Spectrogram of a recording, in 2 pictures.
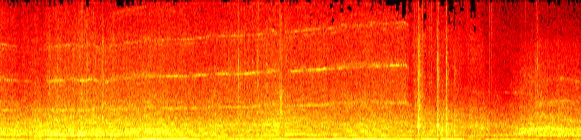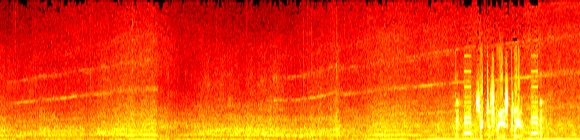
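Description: A racing car engine roars steadily, its pitch rising and falling as it shifts gears.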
